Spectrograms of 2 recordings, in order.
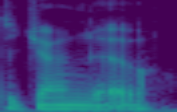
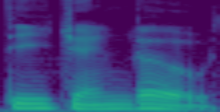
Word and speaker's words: Django: So Django, which I know is not how you pronounce it, by the way. It's Django.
